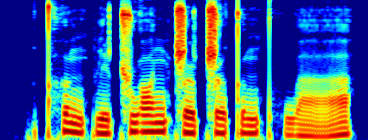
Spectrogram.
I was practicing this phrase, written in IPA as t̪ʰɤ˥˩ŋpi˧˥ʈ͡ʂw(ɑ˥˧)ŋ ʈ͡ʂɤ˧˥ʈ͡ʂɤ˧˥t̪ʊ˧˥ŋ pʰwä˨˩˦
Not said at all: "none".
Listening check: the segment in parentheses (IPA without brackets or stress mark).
ɑ˥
